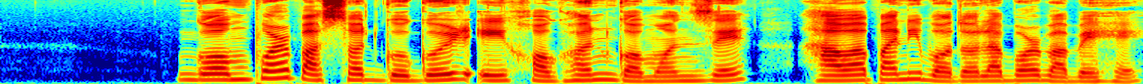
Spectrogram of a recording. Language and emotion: Assamese, neutral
